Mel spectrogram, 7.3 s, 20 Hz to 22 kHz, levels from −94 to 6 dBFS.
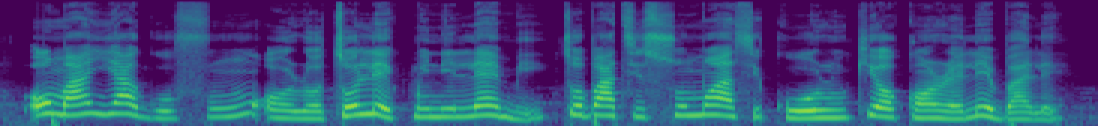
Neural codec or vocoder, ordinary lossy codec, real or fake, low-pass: none; none; real; none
